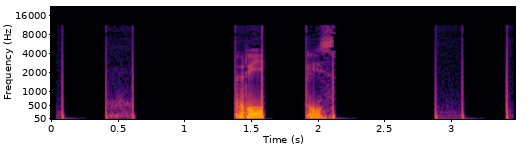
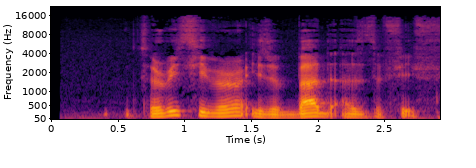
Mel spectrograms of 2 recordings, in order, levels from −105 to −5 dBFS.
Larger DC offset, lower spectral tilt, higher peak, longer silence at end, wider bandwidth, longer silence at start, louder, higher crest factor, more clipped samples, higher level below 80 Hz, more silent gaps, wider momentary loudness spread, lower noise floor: neither; about the same, -8 dB/octave vs -7 dB/octave; second, -14 dBFS vs -10 dBFS; first, 1.35 s vs 0 s; second, 11 kHz vs 16 kHz; first, 1.35 s vs 0.55 s; about the same, -32 LUFS vs -30 LUFS; about the same, 22 dB vs 20 dB; neither; first, -50 dBFS vs -58 dBFS; first, 1.65-1.90 s vs none; first, 18 LU vs 11 LU; first, under -90 dBFS vs -55 dBFS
